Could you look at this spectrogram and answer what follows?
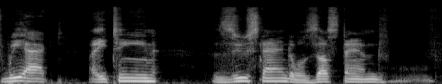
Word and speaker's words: Zustand: never heard of and if I pronounce this wrong I am sure somebody will correct me Zustand or Zustand Z U S T A N D for state management.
